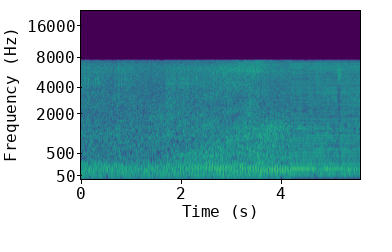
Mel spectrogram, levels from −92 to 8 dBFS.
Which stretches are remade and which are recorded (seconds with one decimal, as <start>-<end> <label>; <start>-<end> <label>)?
0.0-4.2 recorded; 4.2-5.6 remade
